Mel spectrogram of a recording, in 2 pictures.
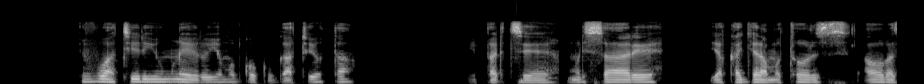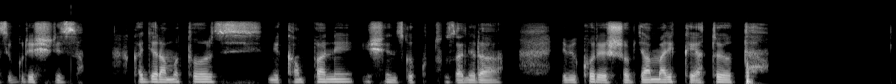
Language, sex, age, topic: Kinyarwanda, male, 50+, finance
